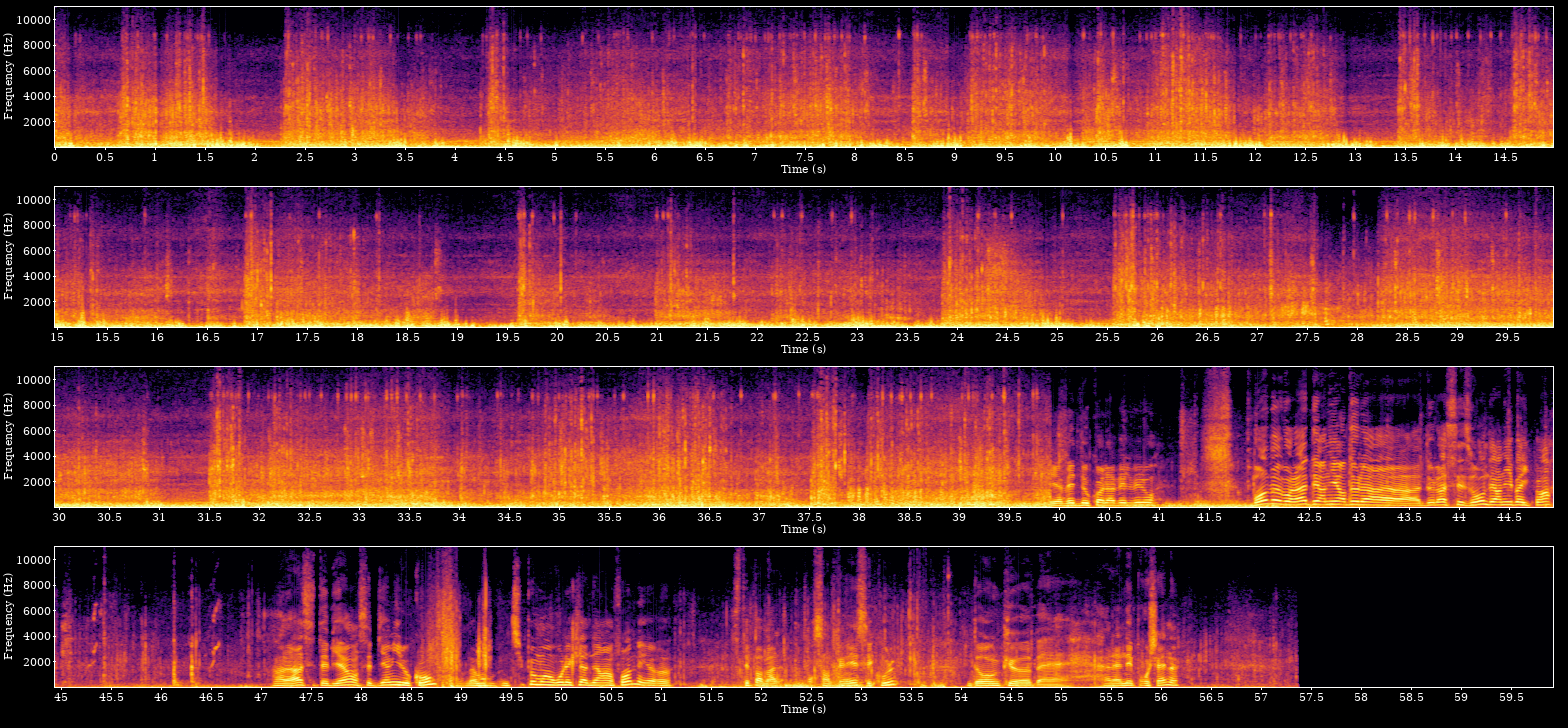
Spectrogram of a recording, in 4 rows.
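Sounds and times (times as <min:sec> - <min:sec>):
wind rushing over microphone: 0:00.0 - 0:57.2
bike rattling over rocks: 0:00.0 - 0:57.4.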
